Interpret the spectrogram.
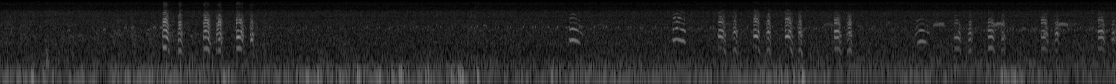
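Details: Several Ross's gulls (Rhodostethia rosea), one sub-adult and two adults, trade short, nasal, upslurred calls in loose bursts and quick runs over a steady low wind rumble, recorded in Alaska after midnight under the midnight sun.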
